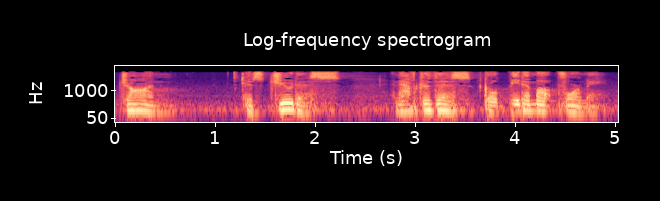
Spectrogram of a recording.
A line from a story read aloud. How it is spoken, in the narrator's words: Jesus didn't whisper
